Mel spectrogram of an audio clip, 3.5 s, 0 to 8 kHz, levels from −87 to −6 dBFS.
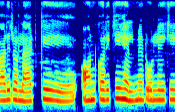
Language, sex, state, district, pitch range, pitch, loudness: Odia, female, Odisha, Khordha, 210-230 Hz, 225 Hz, -18 LUFS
